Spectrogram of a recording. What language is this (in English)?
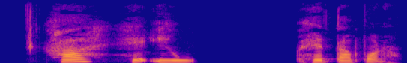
Guarani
